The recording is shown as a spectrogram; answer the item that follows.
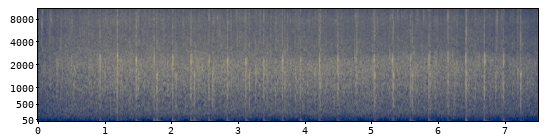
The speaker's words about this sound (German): Da darf man mal klatschen.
